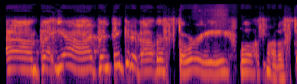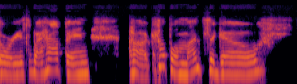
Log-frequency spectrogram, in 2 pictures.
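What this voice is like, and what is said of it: Slight Southern US twang. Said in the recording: “I still got a little southern twang in my voice.”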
